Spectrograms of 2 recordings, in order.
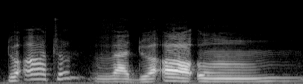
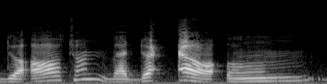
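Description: First: "دعاون" with a single, undoubled ع; missing tashdid. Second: "دعاون" with a doubled, held ع; with tashdid. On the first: Teacher reading the plural forms as written, "دعاون" without tashdid. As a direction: read "دعاون" loud and drawn out, without doubling the ع. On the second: Teacher correcting a misprinted plural, "دعاون" with tashdid on the ع. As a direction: lean hard and loud on a doubled ع in "دعاون", very slowly. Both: Shown as a demonstration.

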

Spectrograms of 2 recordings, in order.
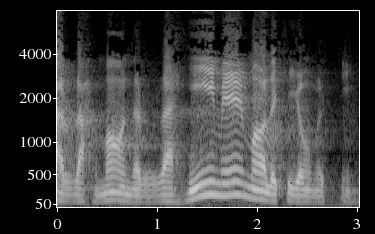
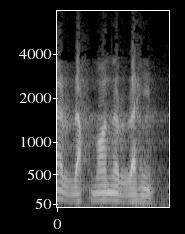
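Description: First: الرحیم ending in a short e, linked into مالک; joined without pause. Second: الرحیم closed on a silent m; pausal ending. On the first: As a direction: carry الرحیم into مالک with a voiced final vowel. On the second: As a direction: stop on the m of الرحیم, no vowel. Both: Shown as a demonstration.

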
